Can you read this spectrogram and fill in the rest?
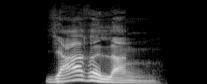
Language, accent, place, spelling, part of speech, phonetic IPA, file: German, Germany, Berlin, jahrelang, adjective, [ˈjaːʁəˌlaŋ], De-jahrelang.ogg
- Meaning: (adjective) 1. longstanding 2. yearslong; lasting for years; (adverb) for years, in years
